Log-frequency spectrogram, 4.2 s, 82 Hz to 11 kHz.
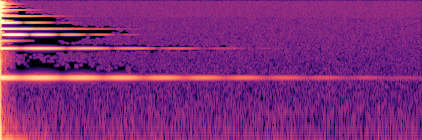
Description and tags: large glass b 1
Single hit on a large wine glass.
oneshot, percussion, hit, glass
